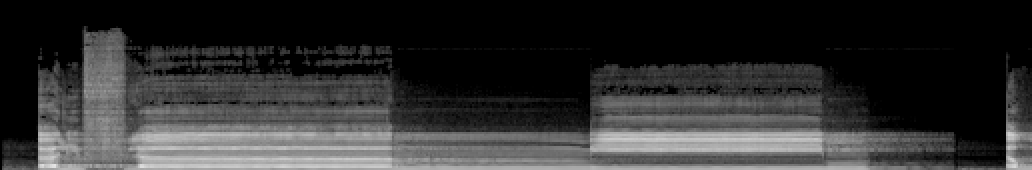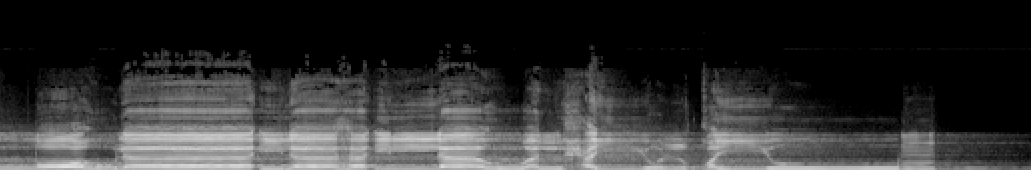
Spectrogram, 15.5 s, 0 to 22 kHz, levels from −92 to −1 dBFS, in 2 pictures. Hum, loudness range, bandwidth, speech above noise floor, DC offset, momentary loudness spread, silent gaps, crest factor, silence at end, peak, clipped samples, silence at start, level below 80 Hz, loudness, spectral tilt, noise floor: none; 6 LU; 16 kHz; 37 dB; under 0.1%; 15 LU; none; 20 dB; 0.45 s; -2 dBFS; under 0.1%; 0.3 s; -78 dBFS; -19 LUFS; -3 dB/octave; -57 dBFS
